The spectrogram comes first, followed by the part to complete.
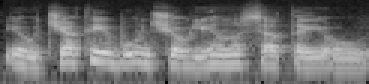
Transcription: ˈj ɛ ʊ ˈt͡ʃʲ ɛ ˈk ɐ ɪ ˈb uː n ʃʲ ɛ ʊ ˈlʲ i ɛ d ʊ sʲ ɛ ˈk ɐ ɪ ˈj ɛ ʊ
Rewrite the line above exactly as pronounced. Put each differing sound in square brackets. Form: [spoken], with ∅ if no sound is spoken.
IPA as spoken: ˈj ɛ ʊ ˈt͡ʃʲ ɛ ˈk ɐ ɪ ˈb uː n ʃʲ ɛ ʊ ˈlʲ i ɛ [n] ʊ sʲ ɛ [ˈt] ɐ ɪ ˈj ɛ ʊ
